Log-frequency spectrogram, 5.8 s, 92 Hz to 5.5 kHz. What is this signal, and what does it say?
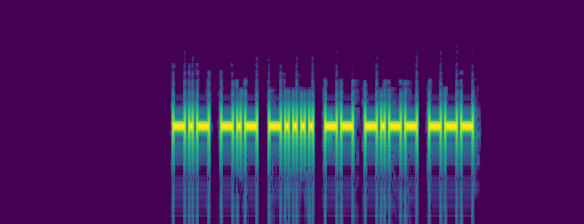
Morse code, heard as a keyed tone, about 30 wpm, 550 Hz. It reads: KK6MYO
